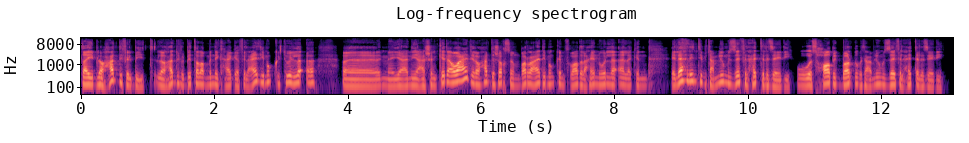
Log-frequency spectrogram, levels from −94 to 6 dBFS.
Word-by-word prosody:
طيب 140 -1 +4
لو 135 - +5
حد 205 -1 +3
في 165 - -4
البيت 120 -3 -9
لو 130 - +1
حد 150 +3 -1
في 140 - -9
البيت 145 +4 -7
طلب 140 -2 +1
منِك 135 0 -6
حاجة 125 -1 -4
في - - -13
العادي 175 -1 -1
ممكن 175 -3 -6
تقولِي 170 +2 -1
لأ 175 -1 -1 0.4
آآ، 115 -1 -1
م 125 -1 -11
يعني 120 +1 -2
عشان 120 +2 -2
كده 165 +7 +1
هو 170 +3 +10
عادي 220 +7 +6
لو - - +1
حد 175 -5 -2
شخص 155 -1 -2
من 120 -3 -9
بره 145 +1 +2
عادي 150 +2 +1
ممكن 145 0 -7
في 120 - -17
بعض 135 +1 +1
الأحيان 130 +1 -3
نقُول 140 +1 -5
لأ، 135 0 -1
لكن 125 -1 -9 0.4
الأهل 190 +3 +6
أنتِ 190 -2 -2
بتعامليهم 165 +3 -4
إزاي 155 +3 0
في - - -11
الحتّه 150 -2 -3
اللي 125 -2 -4
زي 110 -3 -1
دي، 110 0 -14
وأصحابِك 130 +4 +4
برضه 140 +2 +4
بتاعمليهم 125 +2 -6
إزاي 135 +1 +1
في 135 - -11
الحتة 135 -1 -5
اللي 110 - -7
زي 110 -1 -4
دي؟ 100 -2 -12
135 Hz, 250 wpm, -24 LUFS, 120-155 Hz, 0.4 s, هو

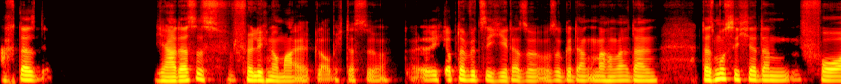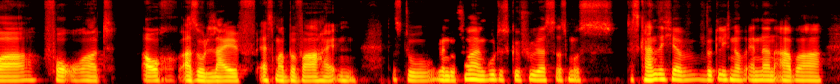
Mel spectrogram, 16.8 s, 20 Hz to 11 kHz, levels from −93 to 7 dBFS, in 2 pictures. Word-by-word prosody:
Ach, - - -6
das 140 -3 +5
d - - -15 1.1
Ja, 115 -1 +5
das 125 +5 +5
ist 150 0 0
v 140 - -13
völlig 130 -2 +3
normal, 110 - 0
glaube - - -7
ich, - - -16
dass - - -7
du 135 - -7 0.4
ich 135 0 -1
glaub, 140 - +1
da 145 -3 +4
wird 135 -1 +1
sich 125 -4 -2
jeder 120 +2 0
so 115 0 -4
so 130 0 -4
Gedanken 125 0 -2
machen, 120 -1 +1
weil 125 0 0
dann 120 0 0 0.4
das 135 -1 +5
muss 165 +1 +6
sich 150 -1 -1
ja 145 - +4
dann 130 +1 -1
vor 125 -1 +2
vor 125 -1 -2
Ort 120 -1 -4 0.2
auch 120 0 +1
also 125 -1 +2
live 115 0 +1
erst 125 -1 -4
mal 120 - +2
bewahrheiten, 115 +1 -1 0.3
dass 145 - -14
du 120 +1 -4
wenn 130 -2 +2
du 125 - -2
vorher 155 +3 +2
'n - - 0
gutes 140 -1 -4
Gefühl 135 0 -2
hast, 130 0 -3
das 120 - -6
muss 135 +2 -8
das 145 -2 -10
kann 140 +1 +4
sich 155 -1 0
ja 145 -4 +2 0.2
wirklich 140 +1 -1
noch 135 0 -1
ändern, 130 -1 0
aber 125 -1 0
130 Hz, 205 wpm, -24 LUFS, 120-135 Hz, 1.1 s, muss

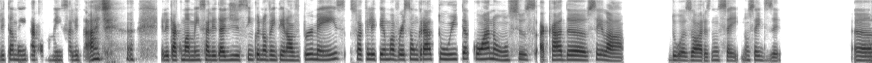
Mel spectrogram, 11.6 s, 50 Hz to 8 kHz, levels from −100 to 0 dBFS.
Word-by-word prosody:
ele 210 - -4
também 215 0 -2
tá 210 - +1
com - - -8
uma 200 -2 -20
mensalidade. 205 +5 +1 0.6
Ele 200 - 0
está 200 -1 +5
com 210 - -9
uma 205 - +5
mensalidade 200 -1 +2
de 210 - 0
5,99 210 -3 0
por 235 +1 +2
mês. 225 +4 -1
Só 235 - 0
que 235 - -2
ele 235 - +3
tem 235 - +1
uma 230 0 +1
versão 230 +1 0
gratuita 235 +2 +1
com 240 -1 +4
anúncios 225 -1 -1
a - - +4
cada 210 -1 +3
sei 215 +3 -2
lá 170 -4 +2 0.6
2h, 185 -3 -1
não 195 - -8
sei, 180 -2 -5
não 205 - -10
sei 200 0 -3
dizer. 165 -3 -7 1.0
Hã. 185 -1 +2
210 Hz, 180 wpm, -24 LUFS, 195-230 Hz, 1.0 s, está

